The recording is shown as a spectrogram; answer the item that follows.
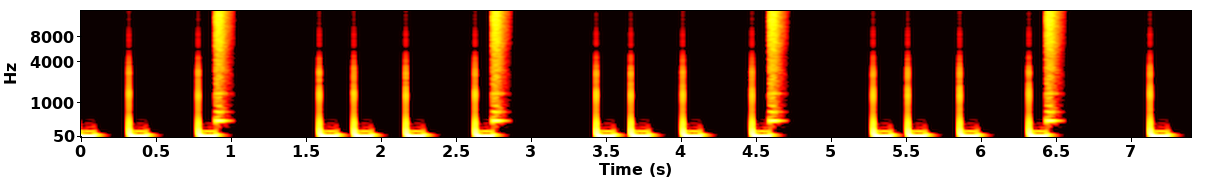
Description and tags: Drum loopHop 130bpm
ABleton Live Synthesis
drum, dub, loop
